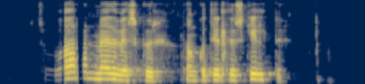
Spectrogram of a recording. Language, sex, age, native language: Icelandic, female, 40-49, Icelandic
